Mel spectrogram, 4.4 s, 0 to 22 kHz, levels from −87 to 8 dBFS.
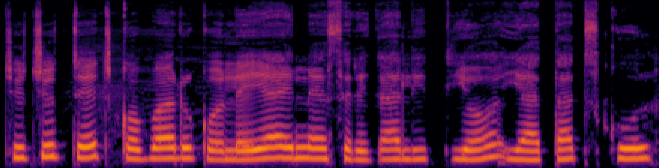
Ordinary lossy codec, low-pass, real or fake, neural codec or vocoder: none; none; fake; vocoder, 44.1 kHz, 128 mel bands every 512 samples, BigVGAN v2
